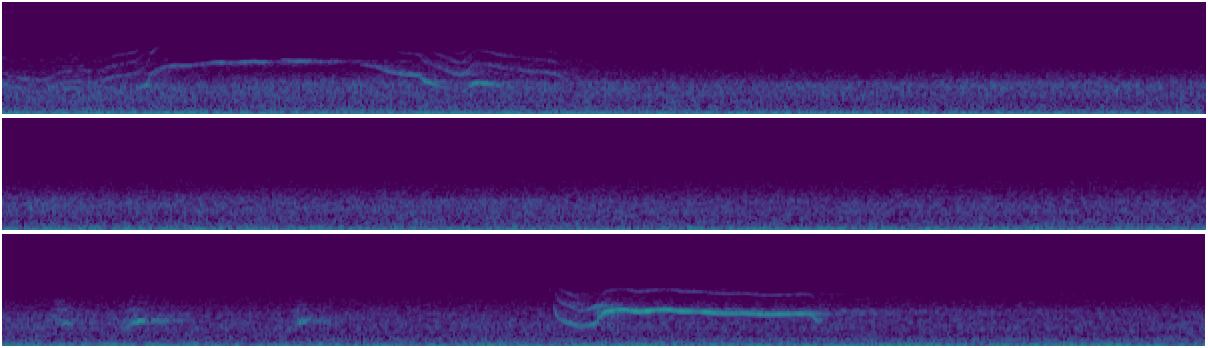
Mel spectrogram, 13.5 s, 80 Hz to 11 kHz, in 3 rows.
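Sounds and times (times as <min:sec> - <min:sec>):
coyote yips: 0:00.0 - 0:02.2, 0:11.1 - 0:12.3
constant low rumble: 0:00.0 - 0:13.5.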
